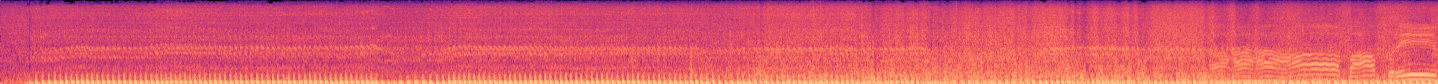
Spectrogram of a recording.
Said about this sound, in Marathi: चला आता बाईक असं थोडंसं वरती घेऊन जाऊया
